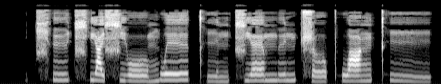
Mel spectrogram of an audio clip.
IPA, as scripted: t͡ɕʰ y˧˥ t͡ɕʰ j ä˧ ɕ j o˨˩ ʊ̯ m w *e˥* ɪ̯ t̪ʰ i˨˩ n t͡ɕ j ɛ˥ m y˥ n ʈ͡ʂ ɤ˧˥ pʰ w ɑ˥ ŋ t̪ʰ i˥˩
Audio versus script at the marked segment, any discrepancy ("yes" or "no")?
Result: no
